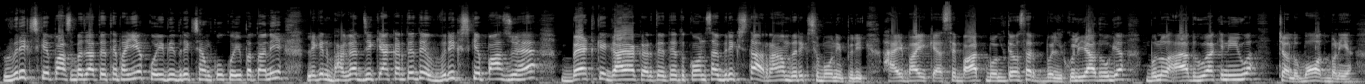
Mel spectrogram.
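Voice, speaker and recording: A woman teaching an exam revision lesson, firing off questions and answers and repeating key points with playful memory tricks. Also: mid-range voice. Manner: rapid question-and-answer drilling, constantly addressing students.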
